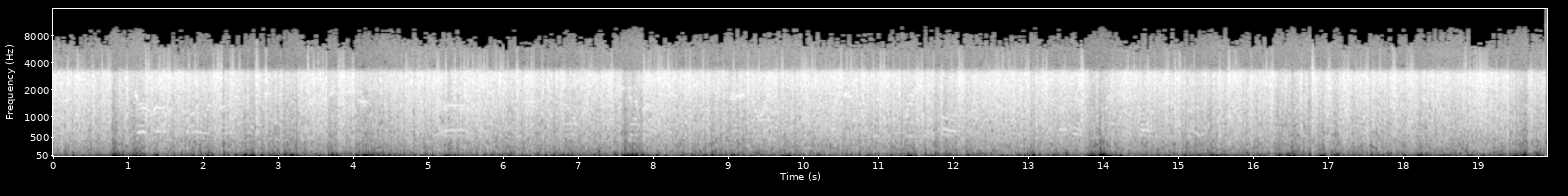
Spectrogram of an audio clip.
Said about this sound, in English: The static is so bad that I can't pull you out, and of all times, I really want to speak to you the most.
